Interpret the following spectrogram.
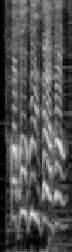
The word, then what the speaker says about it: Polo: name is marco and his surname rhymes with solo marco polo that's right you remember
